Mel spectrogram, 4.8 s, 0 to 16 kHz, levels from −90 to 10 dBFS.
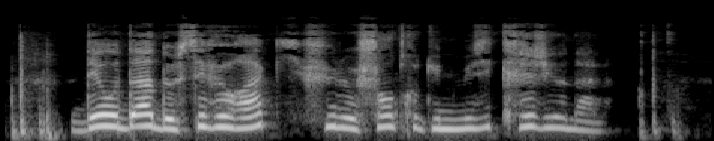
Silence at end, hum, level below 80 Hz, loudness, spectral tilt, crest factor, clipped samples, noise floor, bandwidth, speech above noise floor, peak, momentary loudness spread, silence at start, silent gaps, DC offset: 0.35 s; none; -54 dBFS; -17 LUFS; -4.5 dB/octave; 16 dB; under 0.1%; -43 dBFS; 9.2 kHz; 27 dB; -2 dBFS; 19 LU; 0.1 s; none; under 0.1%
